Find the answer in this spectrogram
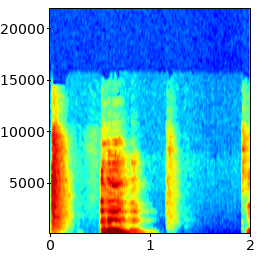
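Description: A person clearing their throat once with a short cough, a single voiced rasp falling in pitch about half a second in.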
